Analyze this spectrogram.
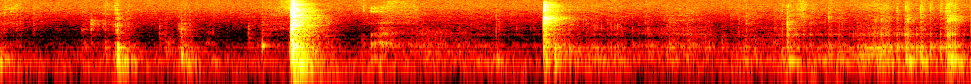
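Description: Plastic housing of an access point clicking and knocking against its ceiling mounting bracket as it is pushed and twisted, a few sharp separate clicks with the loudest about a second and a half in.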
